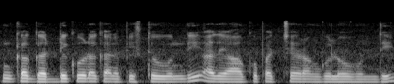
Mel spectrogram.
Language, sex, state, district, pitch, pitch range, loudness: Telugu, male, Telangana, Mahabubabad, 130 Hz, 125-140 Hz, -18 LUFS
